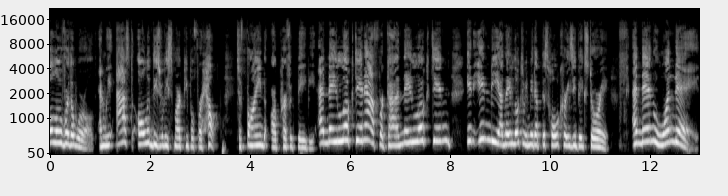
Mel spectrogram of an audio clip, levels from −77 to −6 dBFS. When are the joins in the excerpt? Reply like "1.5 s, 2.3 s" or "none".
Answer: 3.7 s, 8.3 s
